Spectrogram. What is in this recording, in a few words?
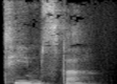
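"teamster", British English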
